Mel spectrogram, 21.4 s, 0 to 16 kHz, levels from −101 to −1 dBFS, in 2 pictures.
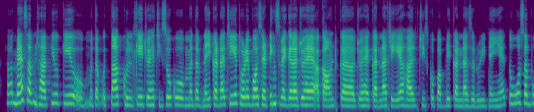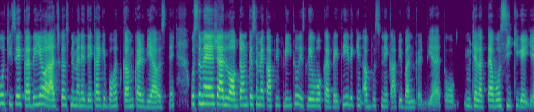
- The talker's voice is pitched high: Yes, high, 230 Hz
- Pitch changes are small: No, average, 3.5 semitones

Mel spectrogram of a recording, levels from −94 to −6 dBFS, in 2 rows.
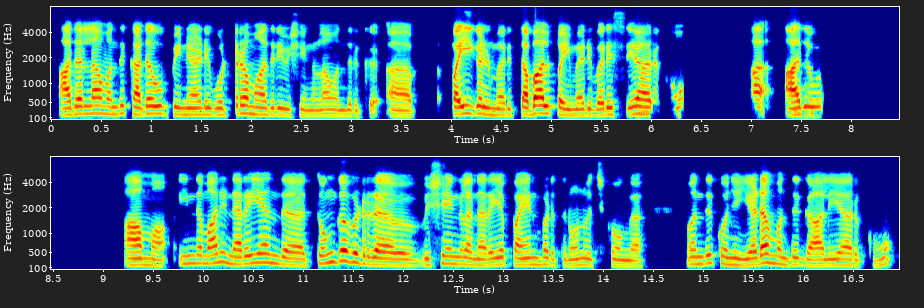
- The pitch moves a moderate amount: Yes, average, 3.5 semitones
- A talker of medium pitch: Yes, medium, 180 Hz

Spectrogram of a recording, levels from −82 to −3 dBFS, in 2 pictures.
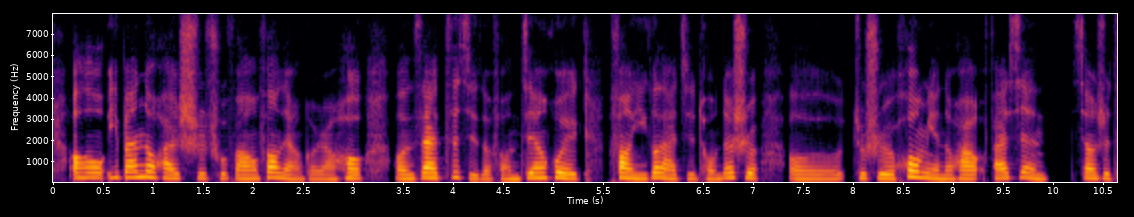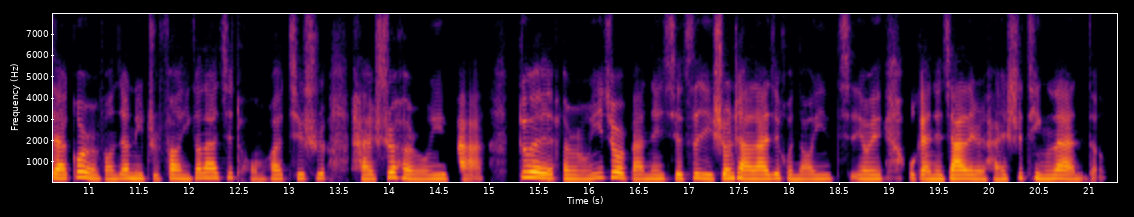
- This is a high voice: Yes, high, 210 Hz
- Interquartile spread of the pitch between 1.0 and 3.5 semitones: Yes, average, 2.8 semitones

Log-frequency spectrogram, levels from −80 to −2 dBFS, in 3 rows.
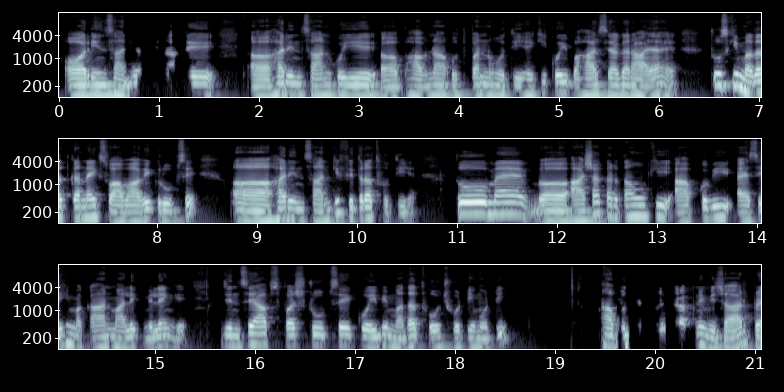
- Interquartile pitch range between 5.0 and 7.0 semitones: No, average, 3.5 semitones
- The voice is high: No, low, 110 Hz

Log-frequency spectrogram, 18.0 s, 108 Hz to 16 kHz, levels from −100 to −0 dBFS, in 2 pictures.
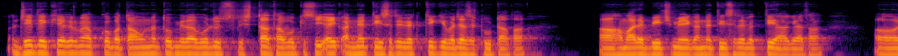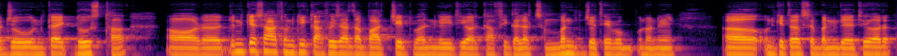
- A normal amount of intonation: No, narrow, 1.9 semitones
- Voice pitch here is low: Yes, low, 120 Hz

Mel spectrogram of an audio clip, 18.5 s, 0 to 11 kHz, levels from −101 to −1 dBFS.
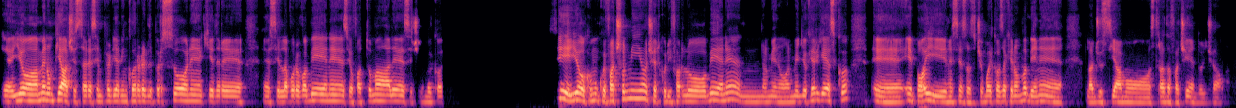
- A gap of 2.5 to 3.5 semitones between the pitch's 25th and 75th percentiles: Yes, average, 2.9 semitones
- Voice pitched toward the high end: No, low, 135 Hz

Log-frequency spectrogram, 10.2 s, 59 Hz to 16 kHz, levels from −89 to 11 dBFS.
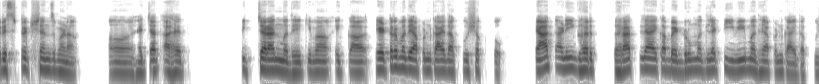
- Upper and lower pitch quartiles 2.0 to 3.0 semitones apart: Yes, narrow, 2.6 semitones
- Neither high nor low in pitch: Yes, medium, 150 Hz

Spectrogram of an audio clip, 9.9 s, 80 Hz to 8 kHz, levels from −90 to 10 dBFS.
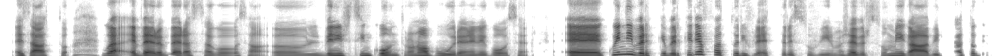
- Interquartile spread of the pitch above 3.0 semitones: Yes, average, 3.7 semitones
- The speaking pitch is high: Yes, high, 200 Hz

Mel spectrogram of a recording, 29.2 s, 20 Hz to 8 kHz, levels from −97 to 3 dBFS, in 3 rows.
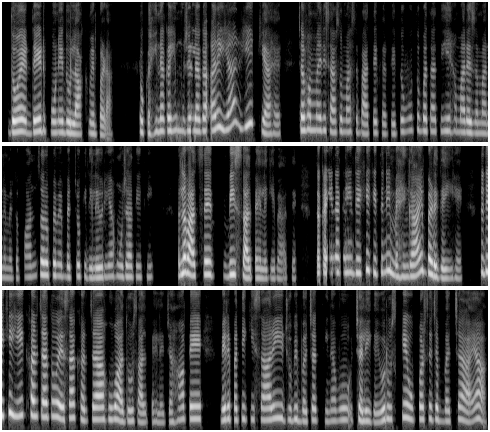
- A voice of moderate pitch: No, high, 245 Hz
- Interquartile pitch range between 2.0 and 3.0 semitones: No, average, 3.6 semitones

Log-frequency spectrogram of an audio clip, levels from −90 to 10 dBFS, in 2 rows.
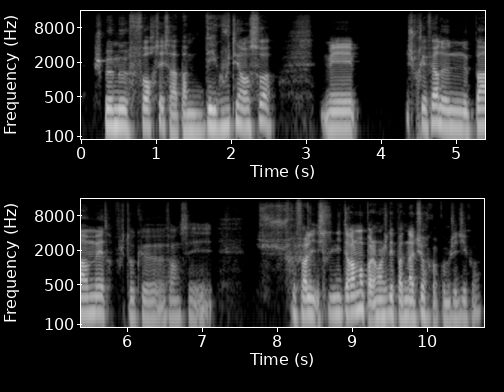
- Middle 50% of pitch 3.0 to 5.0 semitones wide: No, narrow, 2.6 semitones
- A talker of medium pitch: Yes, medium, 145 Hz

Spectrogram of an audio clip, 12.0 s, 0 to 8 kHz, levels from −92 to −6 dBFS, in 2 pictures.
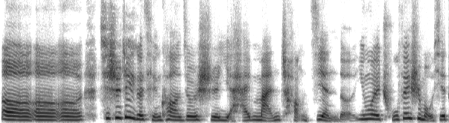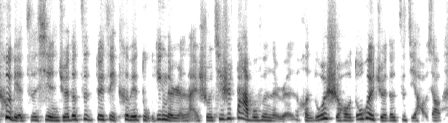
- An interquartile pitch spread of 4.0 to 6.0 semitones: Yes, average, 4.5 semitones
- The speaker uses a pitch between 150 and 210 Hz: No, high, 225 Hz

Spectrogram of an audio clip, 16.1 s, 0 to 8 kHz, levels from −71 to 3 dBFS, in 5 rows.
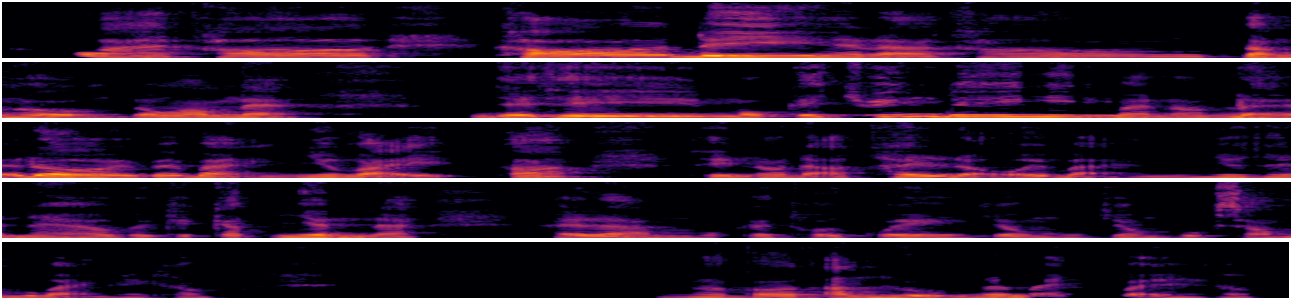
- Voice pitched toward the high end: No, medium, 170 Hz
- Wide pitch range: No, average, 4.3 semitones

